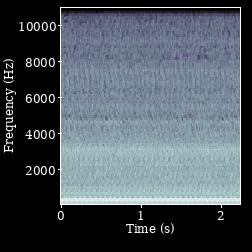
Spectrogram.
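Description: Loud, distorted cartoon crying sound: one long, steady, buzzy wail with a fast warble.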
